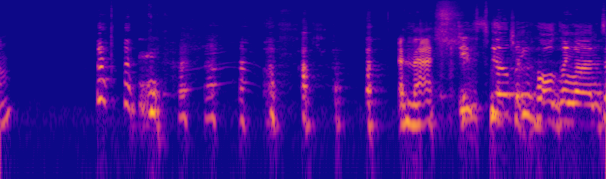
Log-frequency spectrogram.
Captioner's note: laughs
